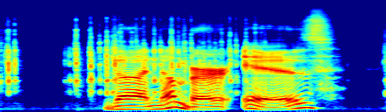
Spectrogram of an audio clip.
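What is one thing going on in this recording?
A man speaks in a drawn-out, sing-song voice close to a microphone.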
